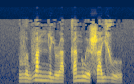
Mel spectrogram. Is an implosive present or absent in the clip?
absent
